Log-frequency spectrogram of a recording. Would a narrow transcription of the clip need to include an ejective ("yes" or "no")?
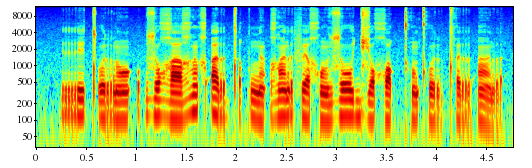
yes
